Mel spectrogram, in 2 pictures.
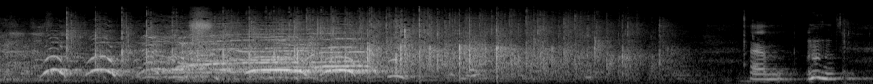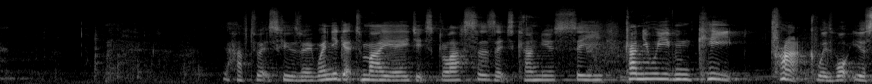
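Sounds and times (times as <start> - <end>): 
audience applause: 0.0 - 7.0
audience whoops and cheers: 0.4 - 4.8
speech: 11.3 - 17.4.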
